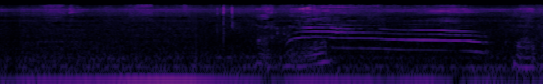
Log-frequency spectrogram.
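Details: Frightened kitten crying after being found behind a door. One long, loud, drawn-out meow slowly falls in pitch, with a strong low rumble underneath and a woman's voice before it.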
